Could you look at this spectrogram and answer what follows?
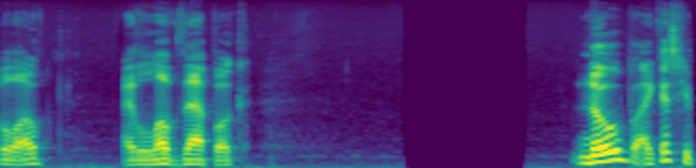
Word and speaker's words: Nob: I always pronounce it knob when I'm reading it, but that's probably wrong. The O sound in French is more of an O than an A.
